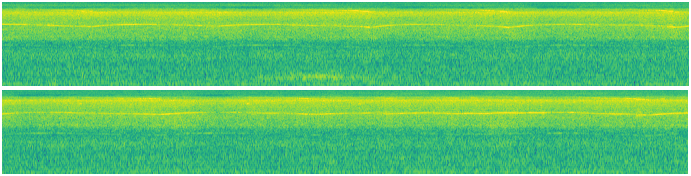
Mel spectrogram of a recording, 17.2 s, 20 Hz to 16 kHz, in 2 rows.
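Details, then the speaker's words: Steady high-pitched whine of a high-speed dental drill with slight wavering and water-spray hiss, flat tapered burr finishing proximal and other surfaces of tooth 46 to an even shoulder finish line, metal-ceramic crown preparation. "The next step is to finish the proximal surface and also the other areas of the tooth to a neat shoulder finish line which is even in all areas. For this we use a flattened tapering burr again."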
